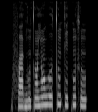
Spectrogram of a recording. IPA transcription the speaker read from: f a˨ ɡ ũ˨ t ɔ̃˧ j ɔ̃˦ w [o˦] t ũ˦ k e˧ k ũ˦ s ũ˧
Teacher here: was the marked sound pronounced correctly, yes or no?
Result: yes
